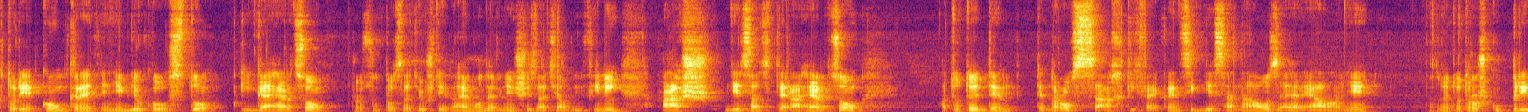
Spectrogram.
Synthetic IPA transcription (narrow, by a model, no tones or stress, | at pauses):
kt̪ɔɾiːjɛkɔŋkɾɛːt̪ɲɛɲɪɛɡɟɛɔkɔlɔst̪ɔɡiɡaɦɛɾt͡sɔʊt͡ʃɔ̰suːfpɔtt͡st̪acɛuʃt̪ɪɛnajmɔd̪ɛɾɲɛjʃɪɛzacɪalʋifiniaʃɟɛsact̪ɛɾaɦɛɾt͡sɔʊ | at̪ɔt̪ɔjɛt̪ɛnt̪ɛnɾɔsːa̰xt̪iːxfɾɛkʋɛnt͡siːɡɟɛsanaɔzajɾɛaːlɲɛ | azmɛt̪ɔt̪ɾɔʃkupɾi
